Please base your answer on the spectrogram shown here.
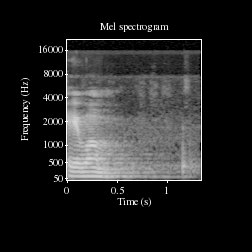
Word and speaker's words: एवं: का भी प्रयोग है इसका उच्चारण मैन की तरह समझा जाएगा मैन की तरह माने एवं ठीक है तो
